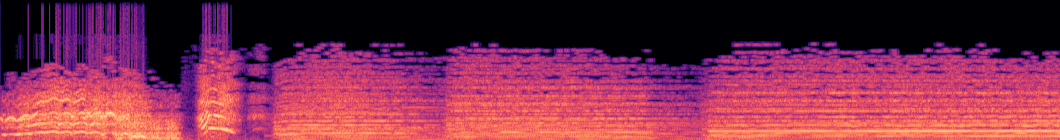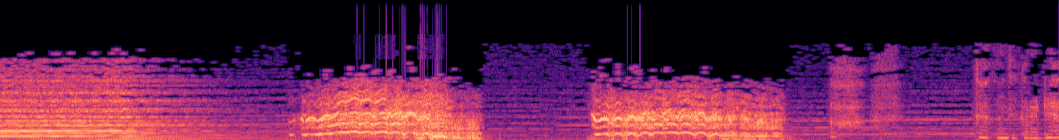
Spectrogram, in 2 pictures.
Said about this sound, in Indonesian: Tiba-tiba kudaku melompat tinggi. Ada seseorang berbuat usil, Dinda Tunggadewi. Lihatlah, ada seseorang melemparkan batu ke arah kudamu.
